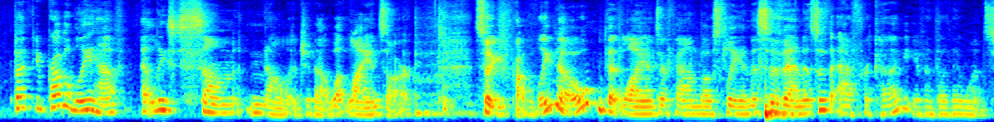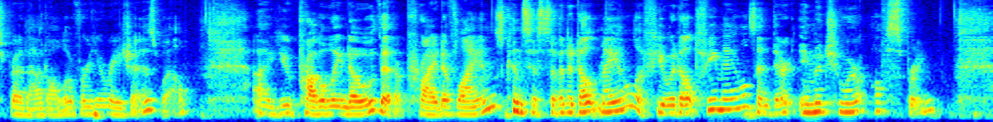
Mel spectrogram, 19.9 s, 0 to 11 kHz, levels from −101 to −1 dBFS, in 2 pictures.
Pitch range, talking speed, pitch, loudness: 150-215 Hz, 180 wpm, 170 Hz, -28 LUFS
